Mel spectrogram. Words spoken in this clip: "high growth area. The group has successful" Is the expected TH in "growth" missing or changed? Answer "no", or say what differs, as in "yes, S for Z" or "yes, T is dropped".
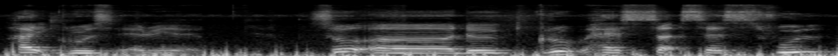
yes, S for TH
